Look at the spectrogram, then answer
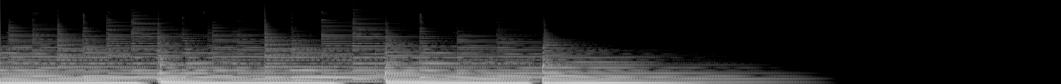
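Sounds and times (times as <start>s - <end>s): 
instrumental music: 0.0s - 8.2s.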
